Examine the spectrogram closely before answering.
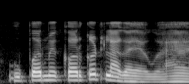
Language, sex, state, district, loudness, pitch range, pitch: Hindi, male, Jharkhand, Garhwa, -15 LUFS, 135-195 Hz, 185 Hz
